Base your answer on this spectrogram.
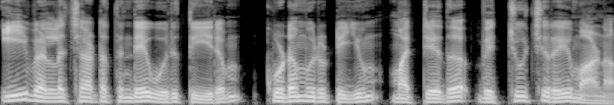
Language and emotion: Malayalam, neutral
